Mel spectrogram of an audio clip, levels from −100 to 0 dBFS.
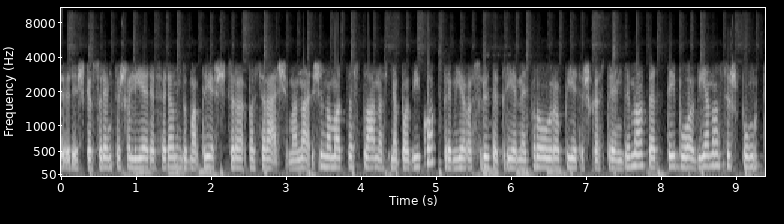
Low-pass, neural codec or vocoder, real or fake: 9.9 kHz; vocoder, 44.1 kHz, 128 mel bands every 256 samples, BigVGAN v2; fake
